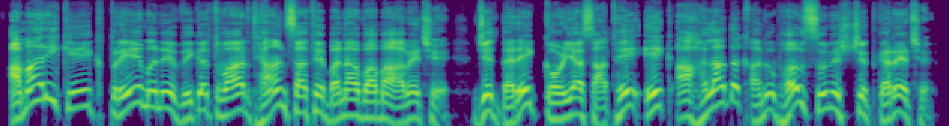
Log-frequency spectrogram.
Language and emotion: Gujarati, happy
